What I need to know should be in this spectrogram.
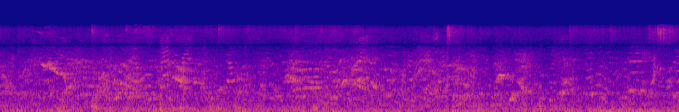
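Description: A murmur of many voices fills the large echoing space.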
